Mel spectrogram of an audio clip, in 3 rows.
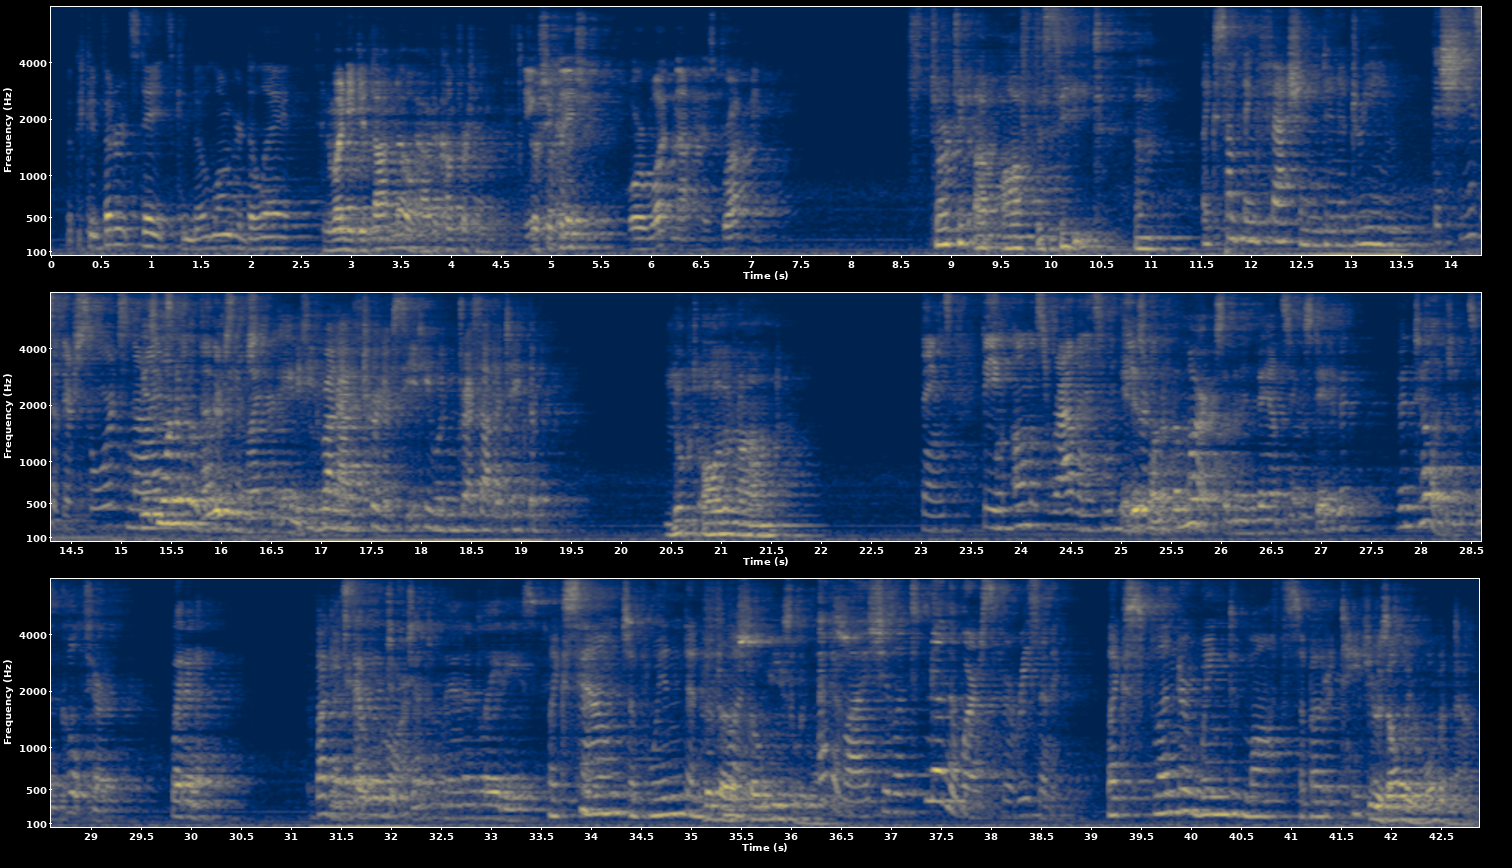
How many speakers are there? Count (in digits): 8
